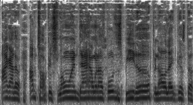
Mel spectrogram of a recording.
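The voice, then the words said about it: Texan Southern US accent. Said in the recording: “my old country Houston, Texas accent”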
